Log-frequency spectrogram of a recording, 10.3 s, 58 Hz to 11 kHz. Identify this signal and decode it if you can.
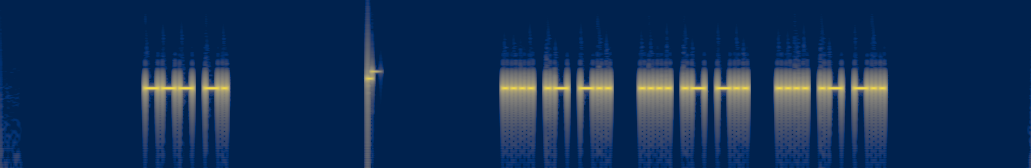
Morse code, heard as a keyed tone, about 28 wpm, 700 Hz. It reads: ON HAD HAD HAD
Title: Top 100 Words Repeated 28wpm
